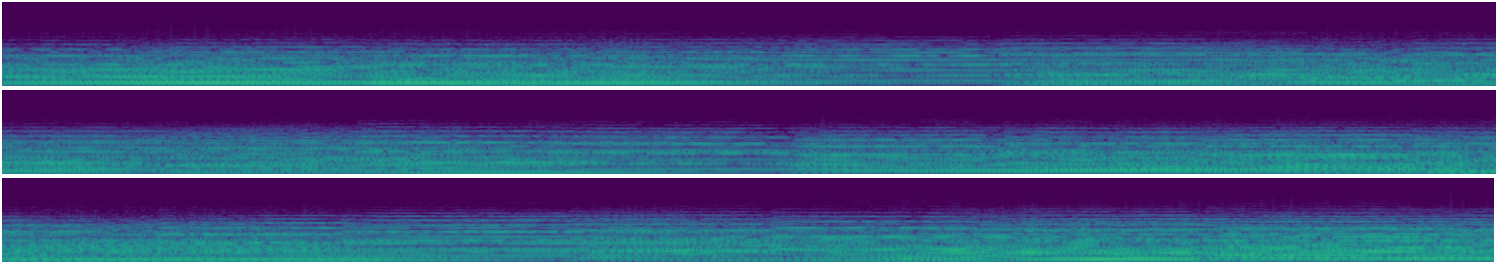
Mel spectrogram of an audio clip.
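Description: Slow brass music: sustained chords held for a few seconds each, moving from chord to chord.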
